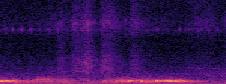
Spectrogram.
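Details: Pakistani Highflyer pigeons indoors, giving low, droning coos in two long rumbling phrases with a brief dip between them; steady high hiss in the background.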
